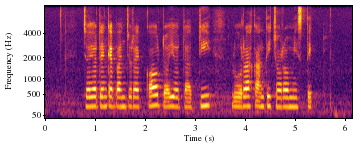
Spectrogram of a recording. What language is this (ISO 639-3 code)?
jav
